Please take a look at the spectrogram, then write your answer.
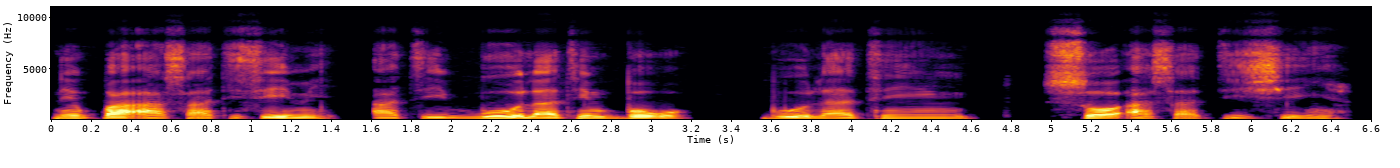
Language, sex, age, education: Yoruba, male, 46-60, tertiary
